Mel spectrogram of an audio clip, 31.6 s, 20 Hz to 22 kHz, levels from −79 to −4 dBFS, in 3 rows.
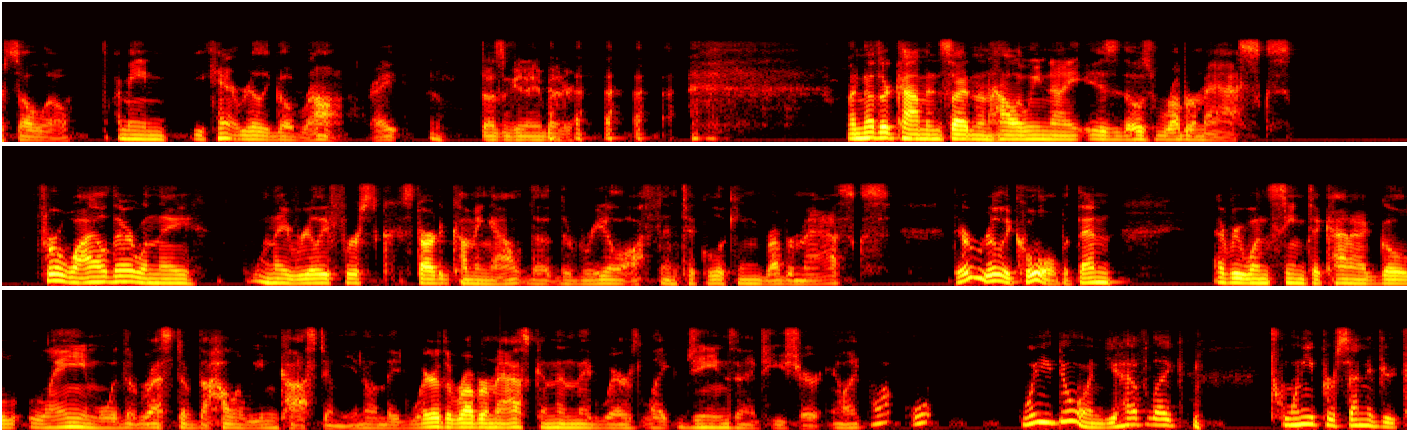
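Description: At 6.3 s, 16.4 s, 24.8 s and 26.52 s the speech jumps ahead, likely a dropped buffer (overrun). Around 70 ms vanishes first, then about 20 ms each time. The waveform shows abrupt splices without silence, and the spectrogram shows thin vertical streaks.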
